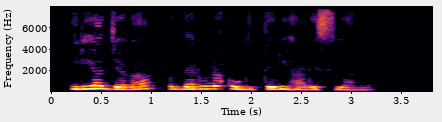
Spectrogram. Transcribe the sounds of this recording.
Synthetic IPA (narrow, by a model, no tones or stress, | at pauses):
iɾiad͡ʒɛɣaoɾd̪aɾunaʔoɣit̪eɾiɦaɾesiana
